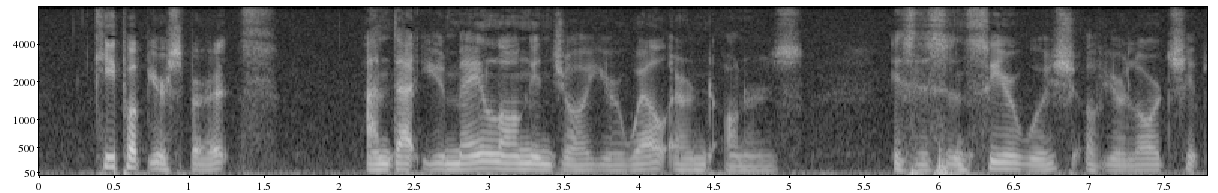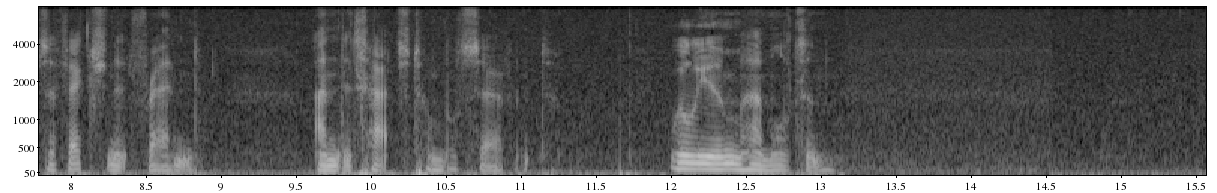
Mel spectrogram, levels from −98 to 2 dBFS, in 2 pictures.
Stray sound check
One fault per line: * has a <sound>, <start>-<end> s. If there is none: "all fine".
all fine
